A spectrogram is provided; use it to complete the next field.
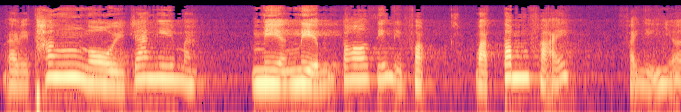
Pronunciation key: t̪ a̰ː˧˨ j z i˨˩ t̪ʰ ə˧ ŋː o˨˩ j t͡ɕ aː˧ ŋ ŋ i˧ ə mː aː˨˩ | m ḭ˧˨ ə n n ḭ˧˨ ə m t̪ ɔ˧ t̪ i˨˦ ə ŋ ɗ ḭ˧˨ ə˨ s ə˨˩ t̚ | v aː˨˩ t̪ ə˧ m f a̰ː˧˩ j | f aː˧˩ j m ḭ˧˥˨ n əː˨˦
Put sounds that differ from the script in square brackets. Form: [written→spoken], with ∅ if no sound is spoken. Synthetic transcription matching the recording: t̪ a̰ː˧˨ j [z→v] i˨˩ t̪ʰ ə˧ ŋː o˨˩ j t͡ɕ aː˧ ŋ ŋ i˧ ə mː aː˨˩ | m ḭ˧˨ ə n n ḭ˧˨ ə m t̪ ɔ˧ t̪ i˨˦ ə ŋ ɗ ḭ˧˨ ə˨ [s→f] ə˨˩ t̚ | v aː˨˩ t̪ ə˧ m f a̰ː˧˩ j | f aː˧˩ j [m→ŋ] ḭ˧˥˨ [n→ɲ] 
